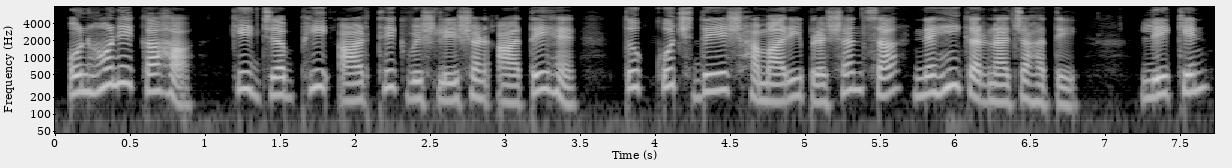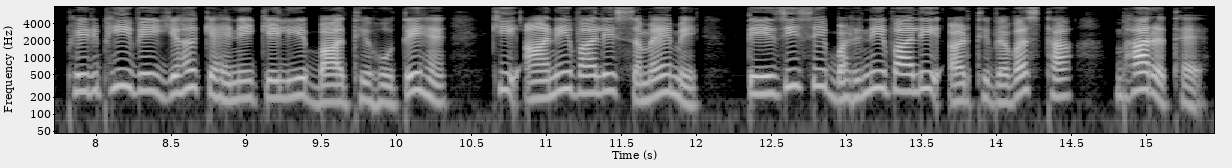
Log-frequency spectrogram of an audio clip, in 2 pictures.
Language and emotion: Hindi, neutral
